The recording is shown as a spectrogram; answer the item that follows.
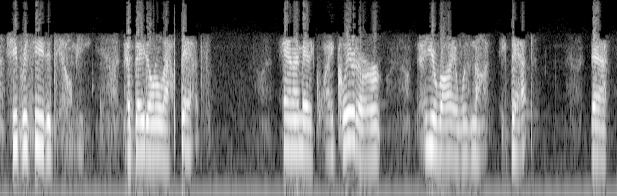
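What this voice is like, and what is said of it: Strained, impaired voice. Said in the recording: “sorry about my voice”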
